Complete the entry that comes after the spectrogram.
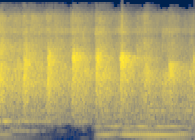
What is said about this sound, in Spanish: Bríndele un fuerte aplauso al Rey.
